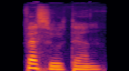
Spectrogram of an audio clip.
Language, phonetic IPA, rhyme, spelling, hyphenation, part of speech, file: Hungarian, [ˈfɛsyltɛn], -ɛn, feszülten, fe‧szül‧ten, adverb, Hu-feszülten.ogg
- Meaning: tensely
